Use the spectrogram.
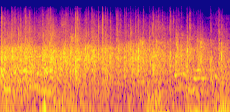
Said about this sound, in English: Before we go any further, please, one more round of applause to … and his amazing group. Yes, here for …. Such an amazing group of musicians.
